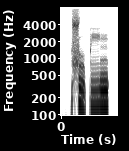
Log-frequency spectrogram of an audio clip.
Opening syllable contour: falling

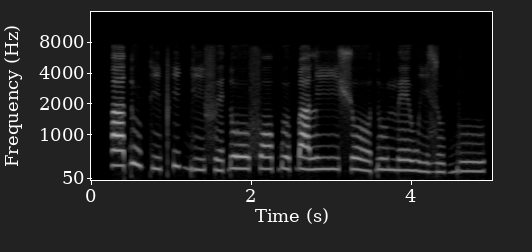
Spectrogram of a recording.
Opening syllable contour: high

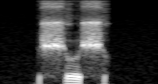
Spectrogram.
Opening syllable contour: low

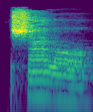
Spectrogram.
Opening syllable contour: high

